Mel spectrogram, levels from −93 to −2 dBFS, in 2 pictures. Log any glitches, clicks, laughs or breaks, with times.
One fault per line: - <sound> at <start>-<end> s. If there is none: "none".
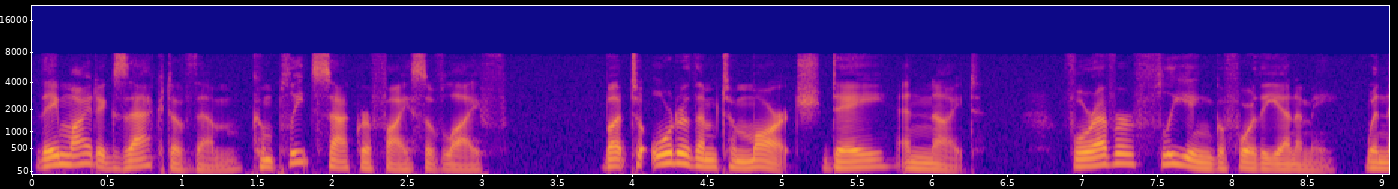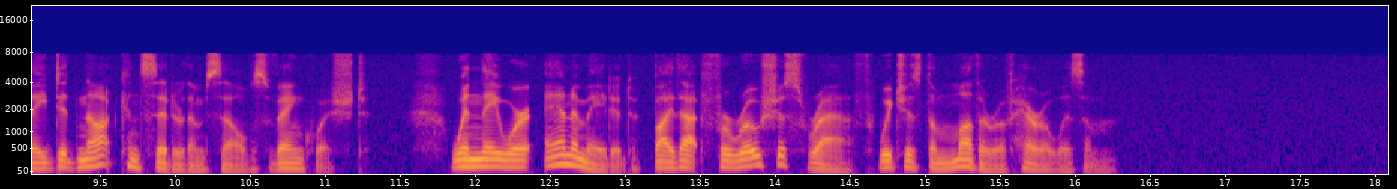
none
